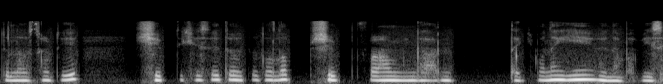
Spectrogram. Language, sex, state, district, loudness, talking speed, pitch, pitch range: Nagamese, female, Nagaland, Kohima, -14 LUFS, 170 wpm, 195 Hz, 185-205 Hz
